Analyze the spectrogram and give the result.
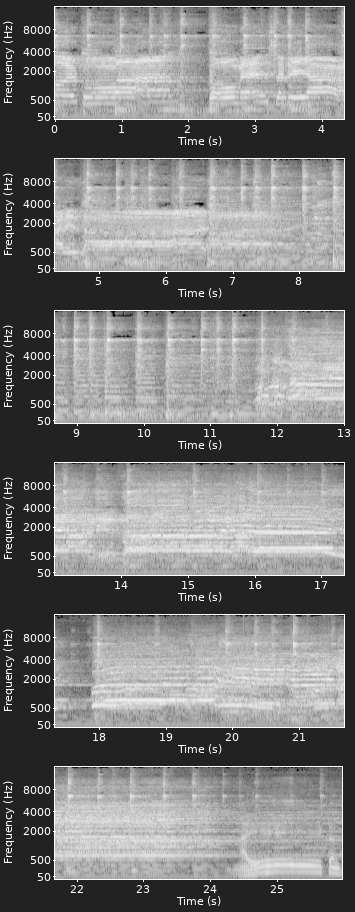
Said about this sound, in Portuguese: Cantoria boa, hein? Chega a né, rapaz? É até gostoso quando você tá, não. Ouvir uma cantoria gostosa assim, né?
